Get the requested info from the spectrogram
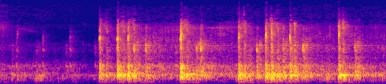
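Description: Chinese New Year fireworks going off between high-rise apartment blocks: after a quieter first second, a string of sharp bangs and crackles, each with a ringing echo off the buildings.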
